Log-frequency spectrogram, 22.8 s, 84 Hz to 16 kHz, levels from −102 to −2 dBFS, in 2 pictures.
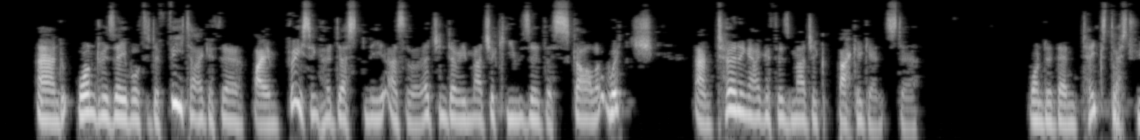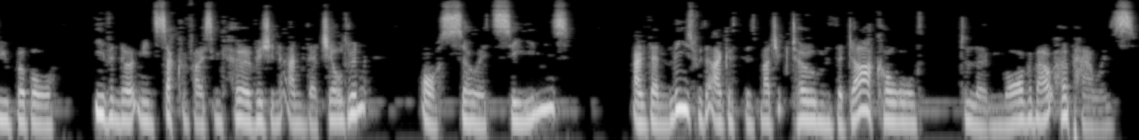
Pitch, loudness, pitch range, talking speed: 180 Hz, -27 LUFS, 160-200 Hz, 165 wpm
